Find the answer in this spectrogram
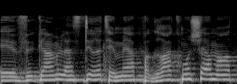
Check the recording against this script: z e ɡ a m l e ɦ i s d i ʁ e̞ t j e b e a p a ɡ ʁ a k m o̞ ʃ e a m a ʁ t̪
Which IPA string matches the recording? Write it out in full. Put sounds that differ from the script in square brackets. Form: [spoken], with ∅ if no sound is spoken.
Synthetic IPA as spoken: [v] e ɡ a m l e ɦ [a] s d i ʁ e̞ t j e [m] e a p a ɡ ʁ a k m o̞ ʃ e a m a ʁ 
